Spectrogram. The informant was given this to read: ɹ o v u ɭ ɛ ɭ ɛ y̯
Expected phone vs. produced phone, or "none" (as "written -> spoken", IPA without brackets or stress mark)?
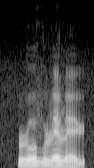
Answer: none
